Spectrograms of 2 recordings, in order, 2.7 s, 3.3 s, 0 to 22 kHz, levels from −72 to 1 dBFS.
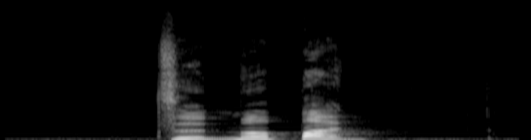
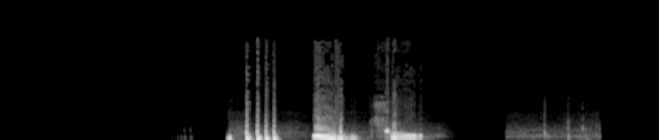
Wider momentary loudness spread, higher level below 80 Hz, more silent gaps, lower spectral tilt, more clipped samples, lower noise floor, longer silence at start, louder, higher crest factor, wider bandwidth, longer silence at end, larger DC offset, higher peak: about the same, 12 LU vs 12 LU; about the same, -56 dBFS vs -58 dBFS; neither; second, -5 dB/octave vs -6.5 dB/octave; neither; first, -57 dBFS vs -48 dBFS; second, 0.8 s vs 1.15 s; second, -19 LUFS vs -15 LUFS; about the same, 22 dB vs 18 dB; first, 18 kHz vs 16 kHz; second, 0.85 s vs 1.2 s; neither; about the same, -2 dBFS vs 0 dBFS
